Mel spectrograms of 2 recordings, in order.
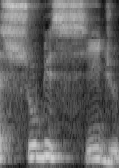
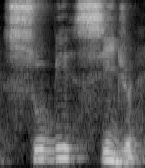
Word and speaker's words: subsídio: o essa intervocálico mas aqui nós não temos um s entre vogais né então a pronúncia é subsídio quem fala subsolo não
